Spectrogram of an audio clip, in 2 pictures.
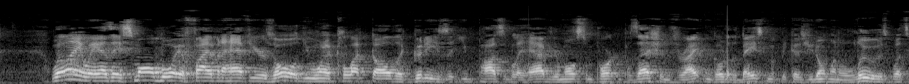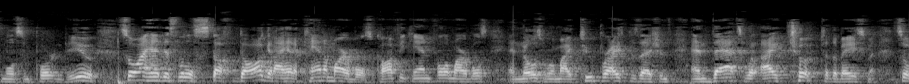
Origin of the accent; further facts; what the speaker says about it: Elkhart, Indiana, United States; I grew up in Elkhart, Indiana, and I remember the Palm Sunday tornadoes. I was 5.5 years old at the time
